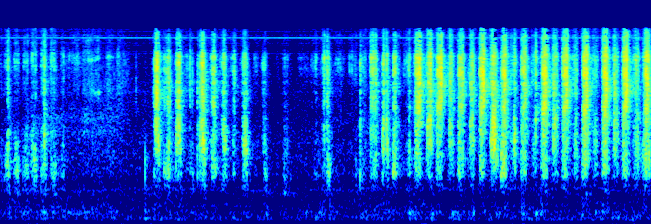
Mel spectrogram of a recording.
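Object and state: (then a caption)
Scratch-art paper being scratched with a stylus. A wooden stylus held in the fingers scratches away the black coating of a spiral-bound scratch-art pad, black over colored foil paper, lying flat. Quick, bright, dry scratching strokes come in bursts, with short quieter pauses between them. The strokes grow denser and louder toward the end.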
